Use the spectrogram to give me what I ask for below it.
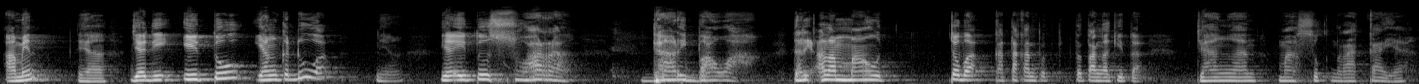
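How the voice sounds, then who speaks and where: A preacher giving a live-streamed church sermon, swinging from loud peaks to hushed lines and asking the congregation questions. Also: mid-range voice, takes it slowly, long pauses.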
